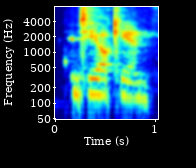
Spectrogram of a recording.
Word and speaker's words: Antiochian: How to pronounce that?" Antio Antiochian.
